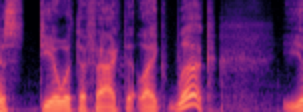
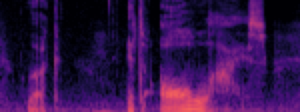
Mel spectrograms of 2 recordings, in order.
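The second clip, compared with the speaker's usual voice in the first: put-on very calm voice, lower and quieter; 4 semitones lower, 12 dB quieter than usual. Retelling what Rick Rubin said in a discussion: imitating Rick Rubin speaking very calmly. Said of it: "very calmly".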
